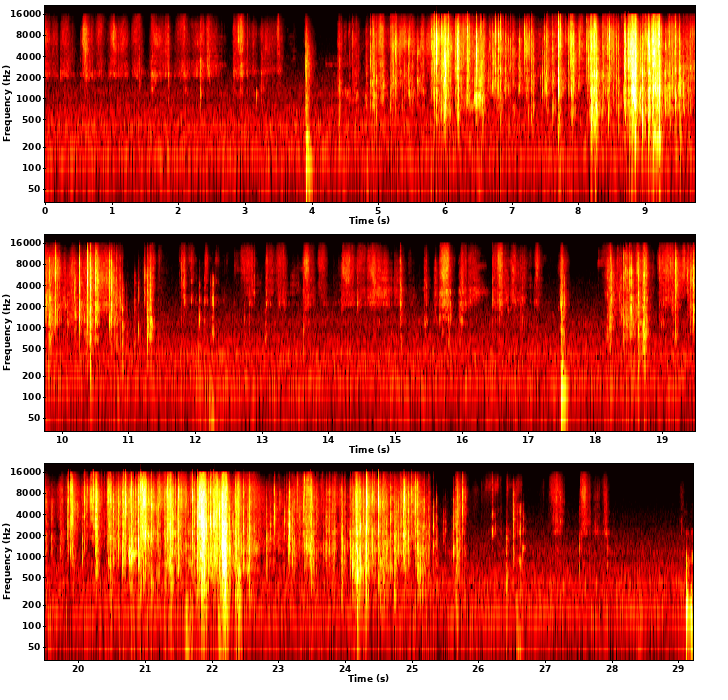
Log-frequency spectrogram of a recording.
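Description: Foil trading card pack wrappers being torn open and crinkled by hand. There are two long bouts of crackling, one about five seconds in and another past the middle, with light handling ticks between them.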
